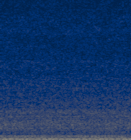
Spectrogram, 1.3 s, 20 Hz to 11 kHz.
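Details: 1997 Honda Prelude after a valve job, new head gasket and manual timing tensioner, now running after the shorted crank position sensor was dealt with. A short, steady low idle with an even hum and no misses or stumbles. Normal idle.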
